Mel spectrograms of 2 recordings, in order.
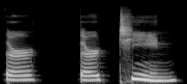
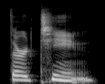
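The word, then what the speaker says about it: thirteen: So in order to differentiate it from 30, you have to really pronounce that in at the end. 13.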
